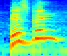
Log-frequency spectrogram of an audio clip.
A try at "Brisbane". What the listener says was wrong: Brisbane. There's an R in there.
